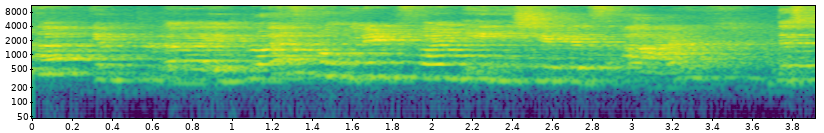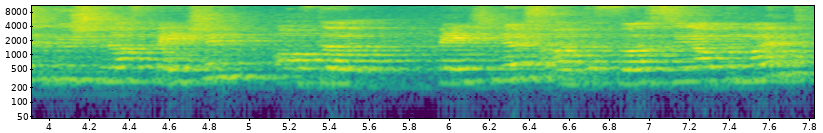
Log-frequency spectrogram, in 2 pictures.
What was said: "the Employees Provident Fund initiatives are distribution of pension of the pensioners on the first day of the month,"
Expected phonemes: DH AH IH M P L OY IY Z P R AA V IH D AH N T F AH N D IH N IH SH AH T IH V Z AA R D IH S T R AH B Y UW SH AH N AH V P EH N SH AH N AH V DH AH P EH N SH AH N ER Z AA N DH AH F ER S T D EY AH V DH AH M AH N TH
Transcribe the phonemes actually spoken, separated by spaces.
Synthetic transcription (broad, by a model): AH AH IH M P L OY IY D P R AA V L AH T F AH N D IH N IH SH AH T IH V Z AA R D IH S T R AH B Y UW SH AH N AH V P EH N SH AH N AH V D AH P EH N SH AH N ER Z AA N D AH F ER S T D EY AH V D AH M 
